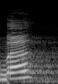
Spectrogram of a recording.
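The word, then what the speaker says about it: ب: Huruf Ba dikeluarkan dengan cara merapatkan kedua bibir kita. Ba, Bi, Bu. Ketika mati, maka terdengar suara pantulan. Bab. Kesalahan sering terjadi, seringkali Ba lupa untuk dipantulkan suaranya.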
